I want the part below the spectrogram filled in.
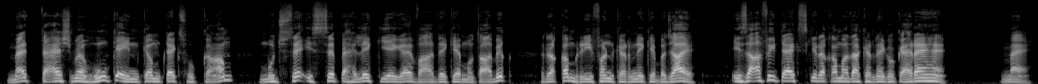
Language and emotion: Urdu, angry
